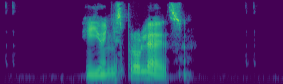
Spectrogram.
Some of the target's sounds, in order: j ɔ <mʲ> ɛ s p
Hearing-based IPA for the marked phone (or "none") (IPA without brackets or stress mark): nʲ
